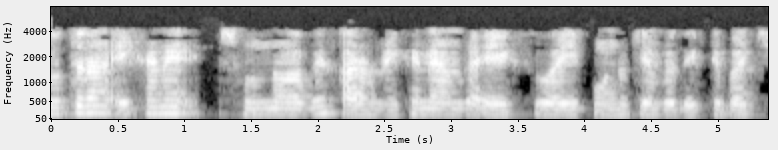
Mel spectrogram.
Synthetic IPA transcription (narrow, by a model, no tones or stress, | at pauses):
ʃut̪ɔɾaŋḛkʰanesunːɔbʱabekaɾɔnekʰaneamɾaʔeksajipɔnːoʈiamɾad̪ekʰt̪epatːt͡ʃʰi̥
